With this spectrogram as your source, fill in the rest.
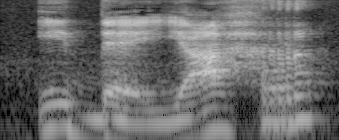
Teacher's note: Com esse I mais cortado, mais breve, por estar entre vogais, certo? Enquanto esse I inicial tem som I normal de vogal, tá bom? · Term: semivogal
